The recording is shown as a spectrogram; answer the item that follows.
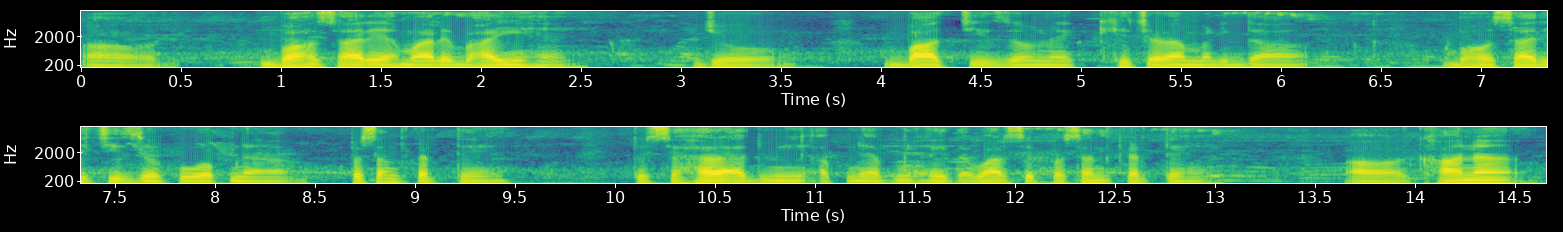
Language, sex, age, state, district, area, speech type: Urdu, male, 30-45, Bihar, Khagaria, rural, spontaneous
